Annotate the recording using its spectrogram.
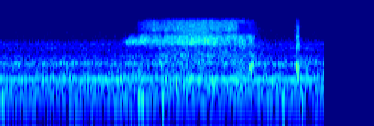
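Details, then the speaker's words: Mechanical ventilator breath sound from a person's own ventilator: a soft rushing hiss of airflow swells and fades, followed by a brief click as a breath is delivered. "noise hearing is my ventilator, and thank you for listening to Thranta Thursday on Page Turners They Were Not, my Star Wars podcast."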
